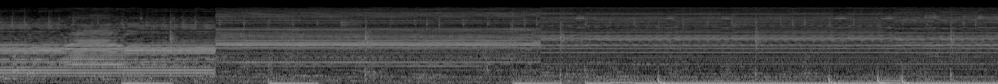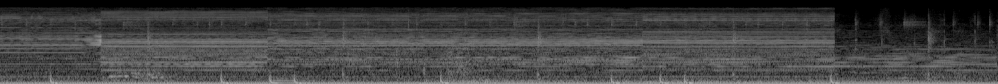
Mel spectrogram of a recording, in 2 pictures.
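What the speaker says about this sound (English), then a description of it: "So now you know exactly how high up to take the shaver." An electric hair clipper buzzes continuously up close, its steady hum shifting slightly in tone as it moves through hair.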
